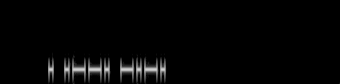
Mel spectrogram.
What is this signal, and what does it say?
Morse code, heard as a keyed tone, about 32 wpm, 700 Hz. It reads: EPC
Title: USA Call Sign Postfixes - 3 Letters 30wpm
